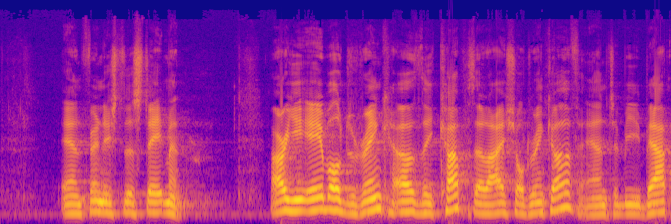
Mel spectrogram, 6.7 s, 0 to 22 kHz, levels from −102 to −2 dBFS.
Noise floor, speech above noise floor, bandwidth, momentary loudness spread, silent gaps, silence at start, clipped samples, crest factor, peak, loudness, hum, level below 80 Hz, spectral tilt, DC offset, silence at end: -51 dBFS; 35 dB; 15.5 kHz; 9 LU; none; 0.6 s; under 0.1%; 18 dB; 0 dBFS; -17 LUFS; none; -64 dBFS; -5.5 dB/octave; under 0.1%; 0 s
